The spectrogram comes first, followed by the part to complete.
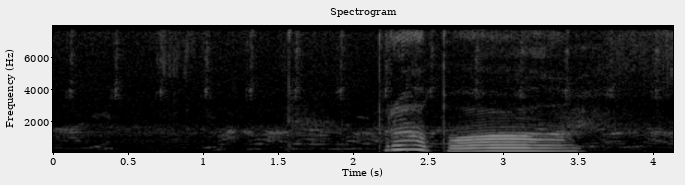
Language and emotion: Russian, sad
